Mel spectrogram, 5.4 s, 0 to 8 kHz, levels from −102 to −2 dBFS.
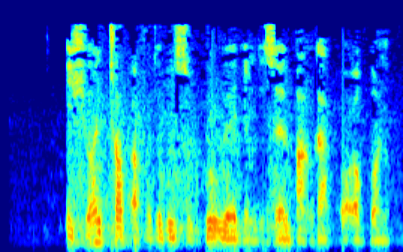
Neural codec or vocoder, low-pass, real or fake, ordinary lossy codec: none; 7.2 kHz; real; MP3, 24 kbps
